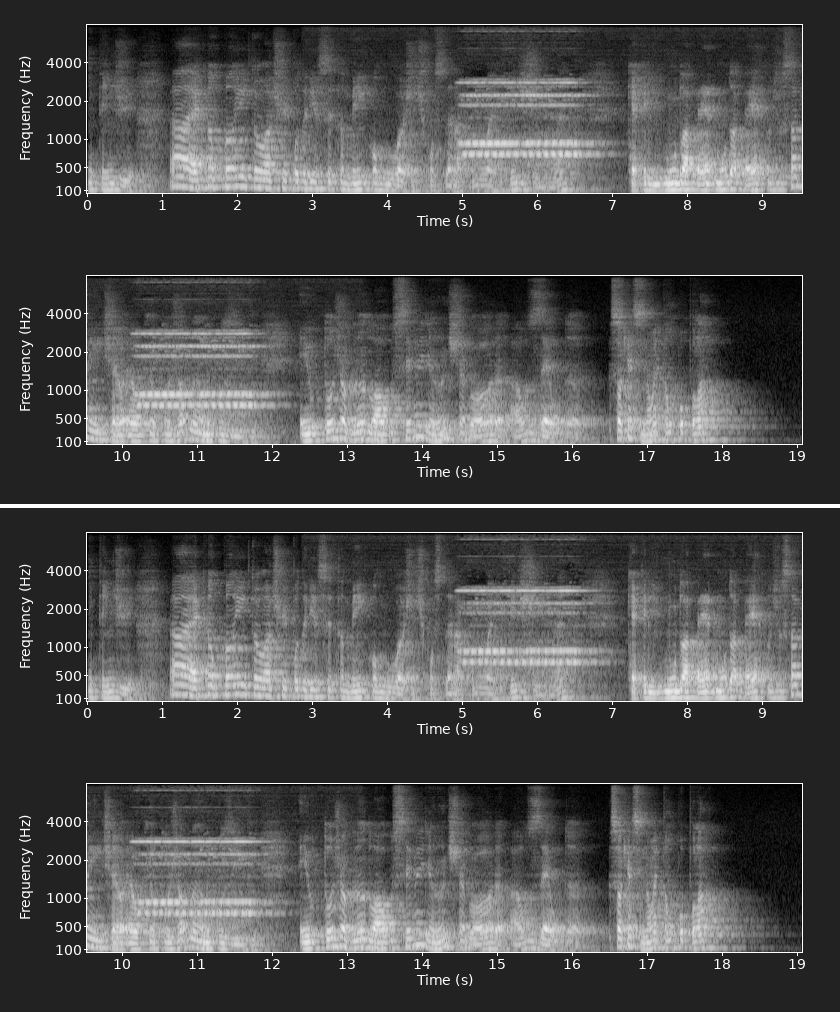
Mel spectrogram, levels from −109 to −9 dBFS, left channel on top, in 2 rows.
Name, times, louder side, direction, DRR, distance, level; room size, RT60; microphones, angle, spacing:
voice 1, 0.0-6.4 6.7-7.0 7.2-16.1 16.5-17.9, equal, 20° right, -1 dB, 0.7 m, -27 dB
sound 1, 4.9-6.8 10.1-11.9, left 1 dB, 5° right, 1.6 m, -28 dB
11.5 x 5.7 x 6.4 m, 1.2 s
head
